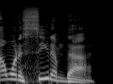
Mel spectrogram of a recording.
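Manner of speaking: ordinary talk, nothing marked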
